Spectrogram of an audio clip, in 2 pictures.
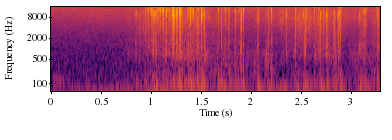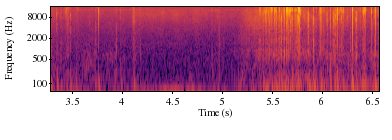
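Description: Long chrome nails scratch and tap the spikes of a hollow spiky rubber half-dome balance pod. A low, muffled rumble runs throughout, with dense bursts of bright scratchy crackle and quick taps that swell near the start and again toward the end.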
